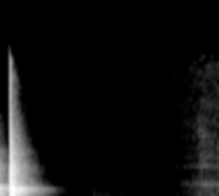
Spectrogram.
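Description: Djembe played with bare hands: the final slap of a four-tone, three-slap phrase lands just after the start and rings out within about half a second.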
